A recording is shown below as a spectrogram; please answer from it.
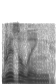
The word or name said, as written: grizzling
